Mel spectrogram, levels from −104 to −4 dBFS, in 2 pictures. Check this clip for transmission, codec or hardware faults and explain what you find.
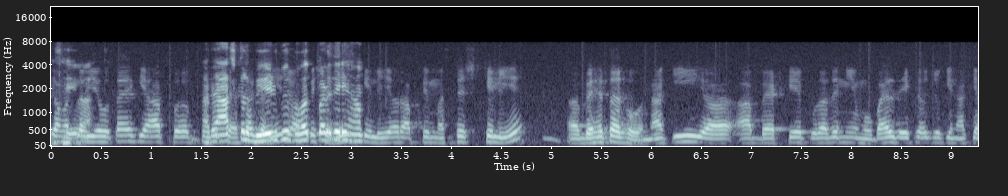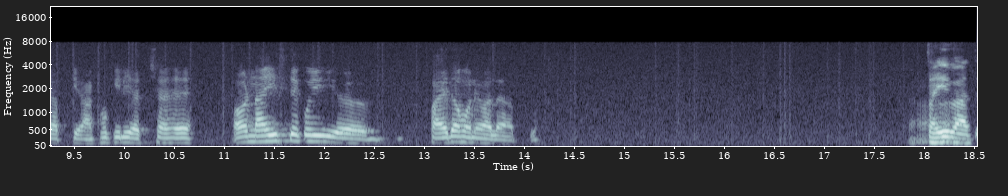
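Nothing stood out on listening to this speech recording, which carries only the usual call microphone processing, with the lowest bass trimmed away and nothing above 8 kHz.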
